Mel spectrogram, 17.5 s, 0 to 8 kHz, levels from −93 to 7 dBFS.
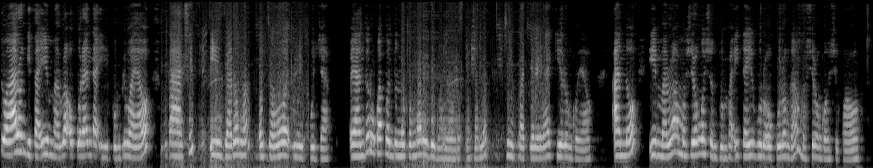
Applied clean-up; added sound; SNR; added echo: neural separator model SepFormer DNS4.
